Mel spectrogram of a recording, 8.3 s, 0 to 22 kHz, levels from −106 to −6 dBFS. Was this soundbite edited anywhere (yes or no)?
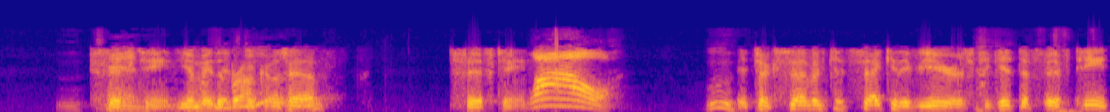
no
